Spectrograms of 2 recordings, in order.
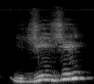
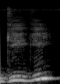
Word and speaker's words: Gigi: And this one is called Gigi or Gigi, whichever you want to pronounce it, G-I-G-I.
